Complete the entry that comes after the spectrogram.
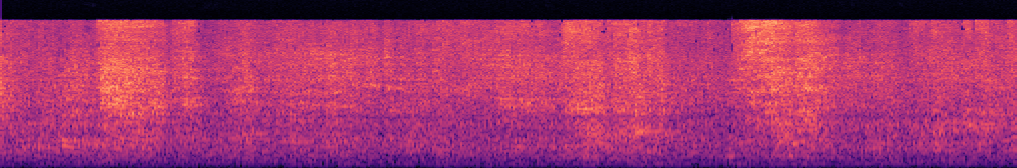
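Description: Norfolk Southern coal hopper cars rolling past: a steady rush of steel wheels on rail that swells briefly every second or so as the wheel sets go by.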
